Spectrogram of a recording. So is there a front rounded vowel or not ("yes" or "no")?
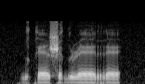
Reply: yes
